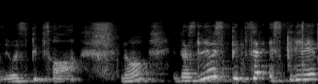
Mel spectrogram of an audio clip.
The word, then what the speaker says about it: Leo Spitzer: Leo Spitzer, que es alemán, entonces se debe pronunciar Leo Spitzer, ¿no?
